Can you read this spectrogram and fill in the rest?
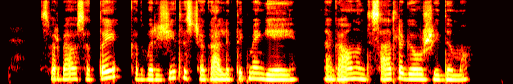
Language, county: Lithuanian, Vilnius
